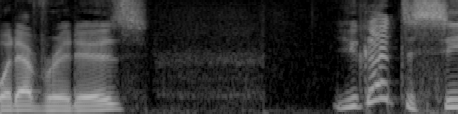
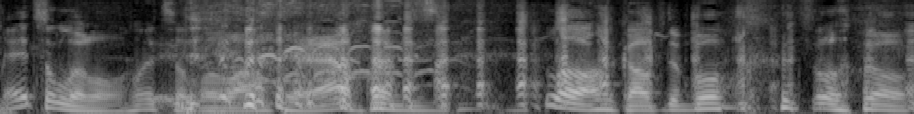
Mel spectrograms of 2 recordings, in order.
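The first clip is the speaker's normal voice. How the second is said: laughing. Real, not acted. Laughing awkwardly.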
